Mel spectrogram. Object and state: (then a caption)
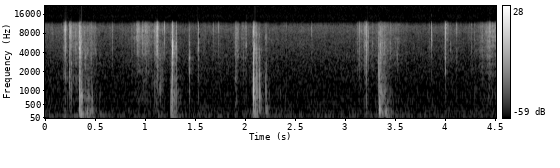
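Soap bar being carved. A metal knife carves and scrapes thin slices off a hand-sized solid soap bar, yellow with a purple glitter layer, held by a hand with long red-black nails. Four sharp, crisp cuts stand out, each with a bright crackling edge, and fainter scraping sounds fill the gaps between them. The cuts stop dead with no ring, over a quiet background.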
